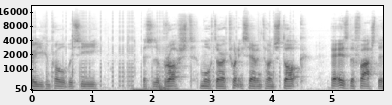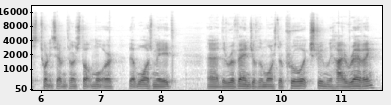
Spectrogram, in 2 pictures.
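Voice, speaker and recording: A man's voice: low voice, a bit bright. A young Scottish man hosting a hobby video, chatting casually and rambling a little as he corrects himself. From Scotland. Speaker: hobby channel host. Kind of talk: casual unscripted vlog talk.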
